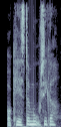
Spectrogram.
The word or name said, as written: orkestermusiker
